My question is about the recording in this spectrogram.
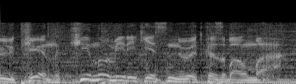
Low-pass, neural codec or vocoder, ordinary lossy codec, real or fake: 7.2 kHz; none; AAC, 48 kbps; real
